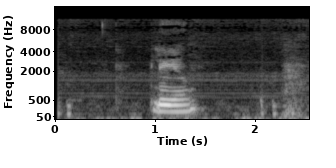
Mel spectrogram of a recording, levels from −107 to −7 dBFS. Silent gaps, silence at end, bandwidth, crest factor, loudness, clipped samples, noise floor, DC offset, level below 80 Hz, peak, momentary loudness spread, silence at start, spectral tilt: none; 0.1 s; 11.5 kHz; 18 dB; -28 LUFS; under 0.1%; -61 dBFS; under 0.1%; -64 dBFS; -16 dBFS; 24 LU; 0.15 s; -7.5 dB/octave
